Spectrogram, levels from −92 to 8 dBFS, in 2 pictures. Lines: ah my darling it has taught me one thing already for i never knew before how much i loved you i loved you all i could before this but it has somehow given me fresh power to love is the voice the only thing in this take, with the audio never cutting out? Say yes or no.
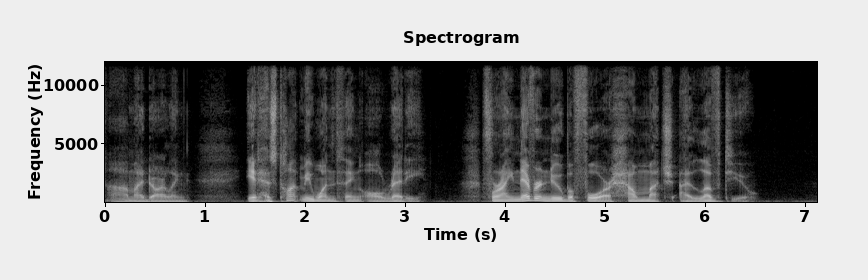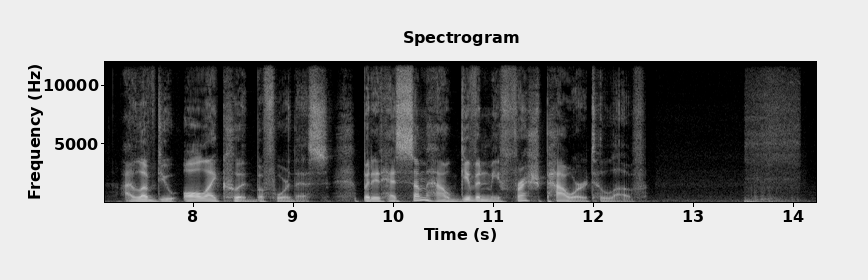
no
